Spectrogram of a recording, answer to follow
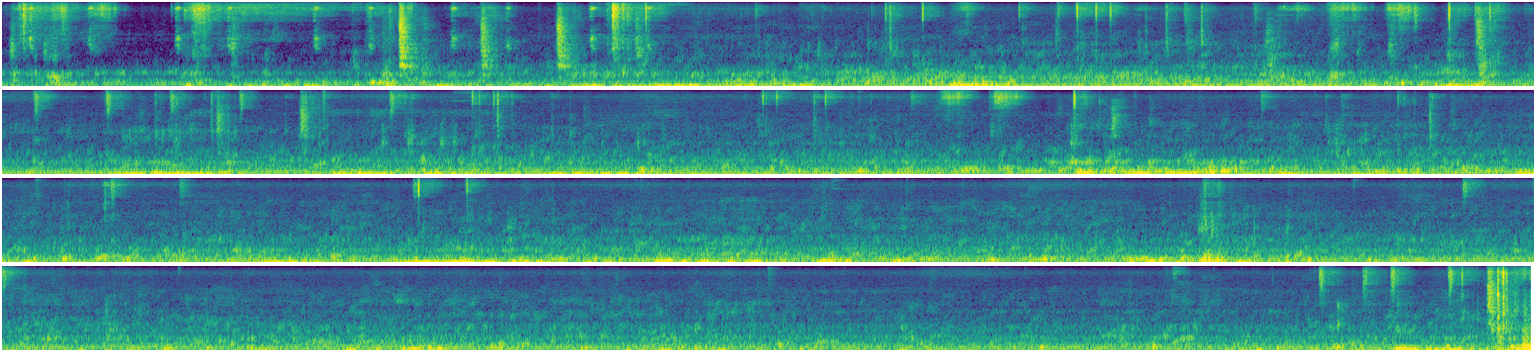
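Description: Car engine and tyre noise heard from inside the cabin while driving: a steady low drone, with scattered short clicks and knocks.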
